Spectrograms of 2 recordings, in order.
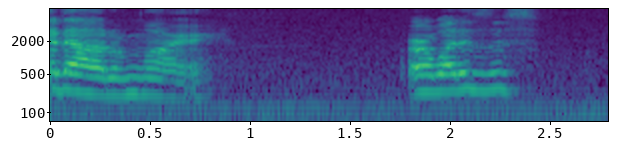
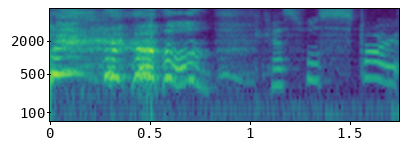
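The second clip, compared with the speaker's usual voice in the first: slow, higher, laughing through it; laughing drawl; 8 semitones higher, 4 dB louder, much slower than usual. Pretend. Streamer hams up starting the game, laughing. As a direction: drag it out while giggling.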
